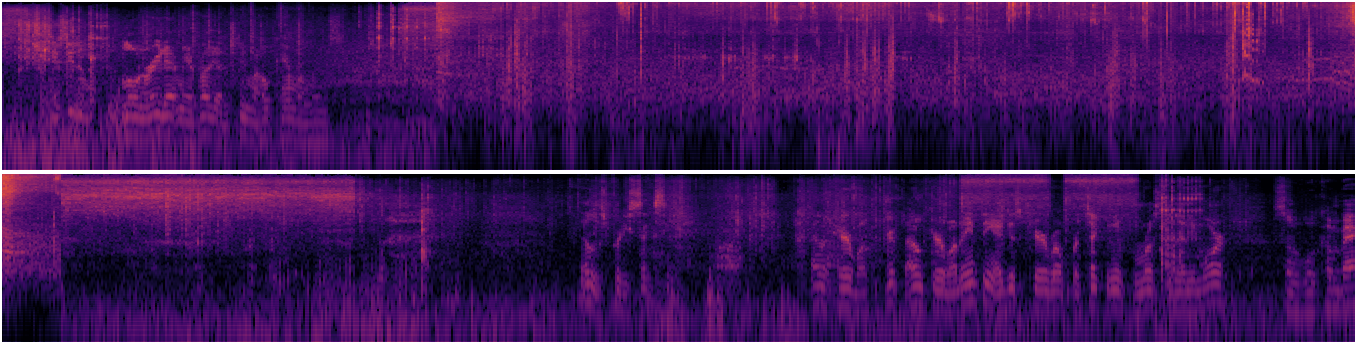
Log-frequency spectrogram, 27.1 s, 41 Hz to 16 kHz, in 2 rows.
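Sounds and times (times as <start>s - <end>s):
wind buffeting microphone: 0.0s - 24.0s, 24.6s - 27.0s
short squeals: 12.2s - 14.1s.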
